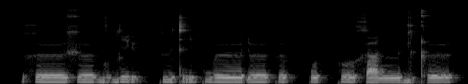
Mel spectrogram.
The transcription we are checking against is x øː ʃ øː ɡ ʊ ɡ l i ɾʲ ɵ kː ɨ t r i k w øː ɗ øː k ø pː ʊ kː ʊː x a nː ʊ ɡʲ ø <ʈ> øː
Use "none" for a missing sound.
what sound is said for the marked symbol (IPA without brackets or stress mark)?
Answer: ʈʰ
